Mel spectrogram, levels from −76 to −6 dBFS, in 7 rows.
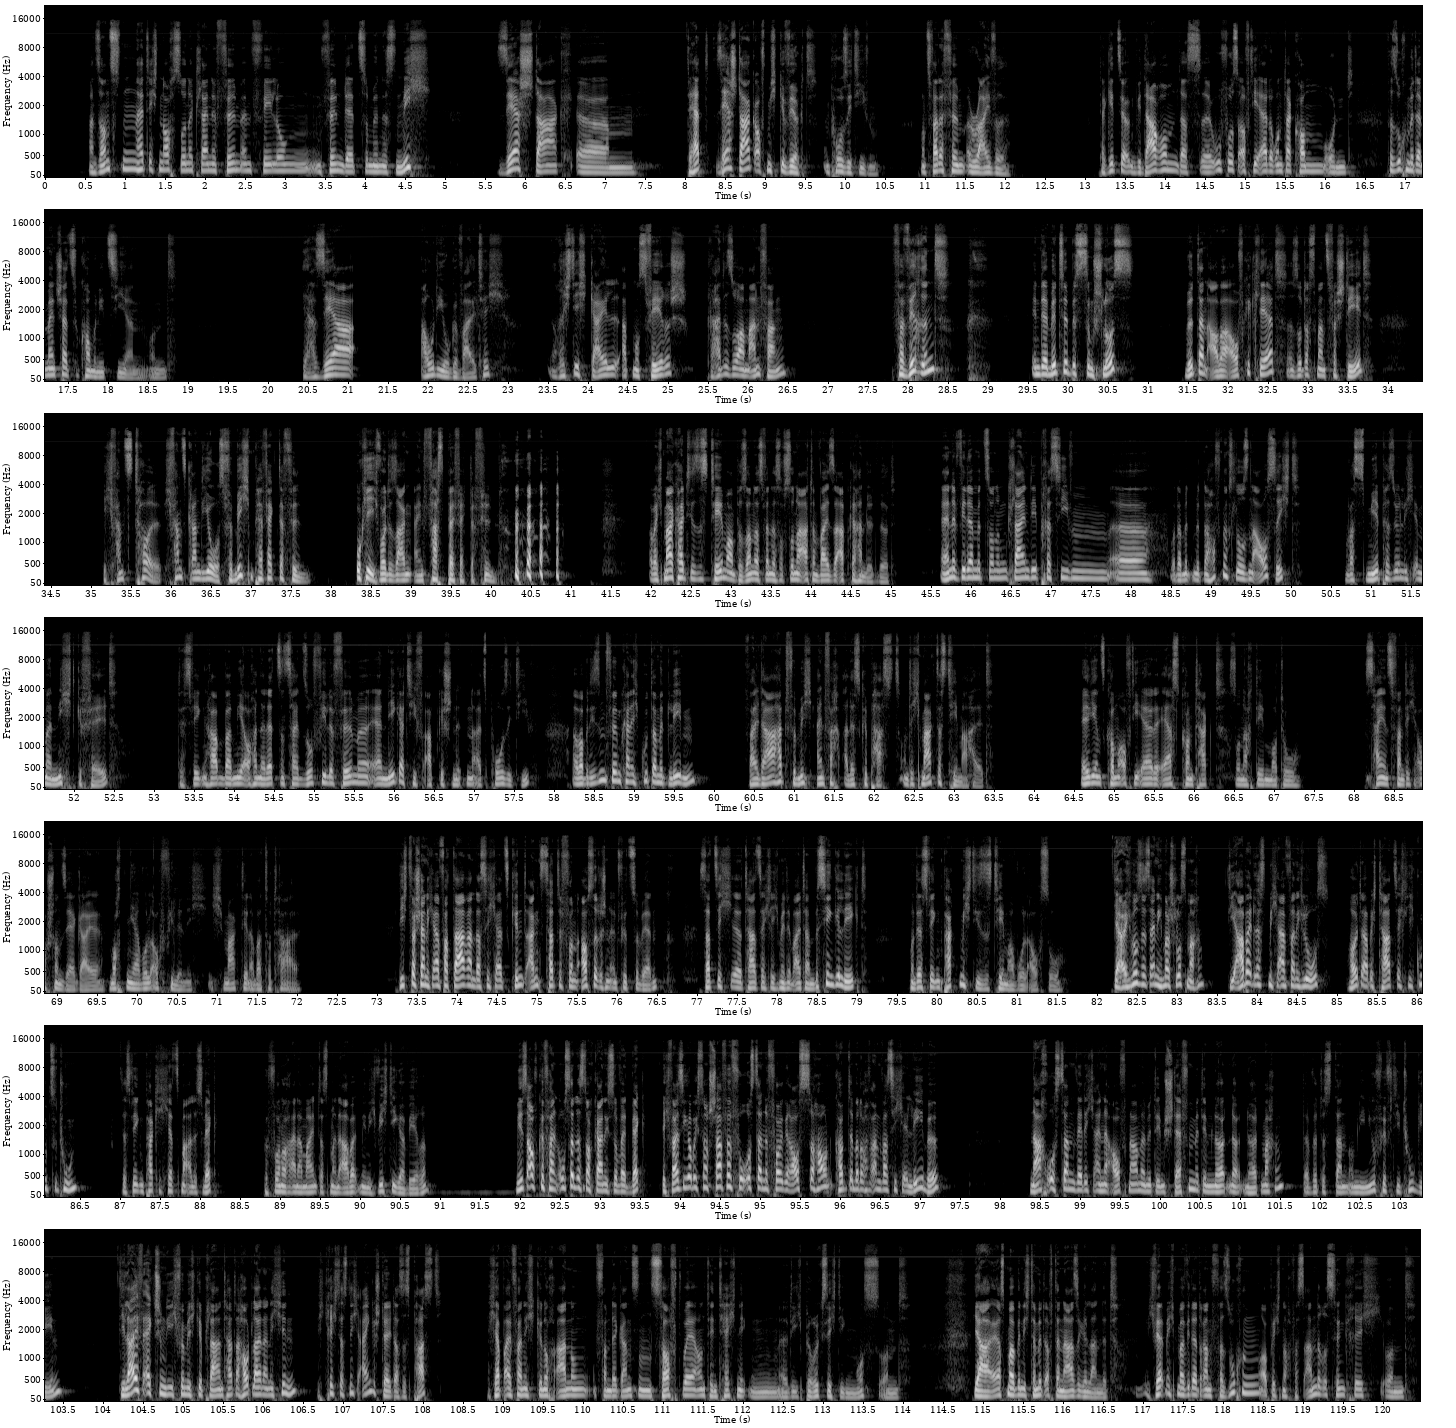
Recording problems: high-pitched whine; faint; throughout; 11.5 kHz, 35 dB below the speech

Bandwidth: 15.5 kHz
